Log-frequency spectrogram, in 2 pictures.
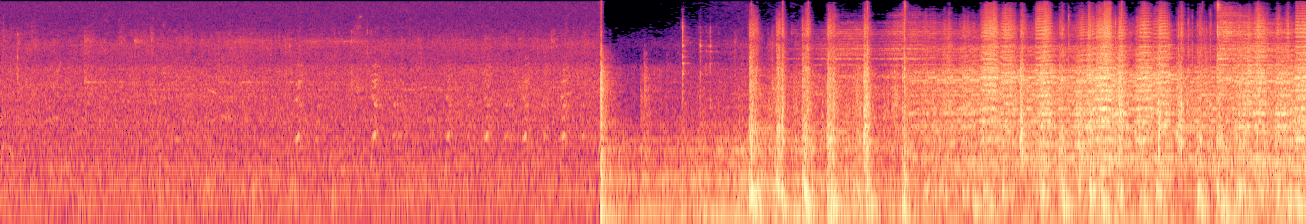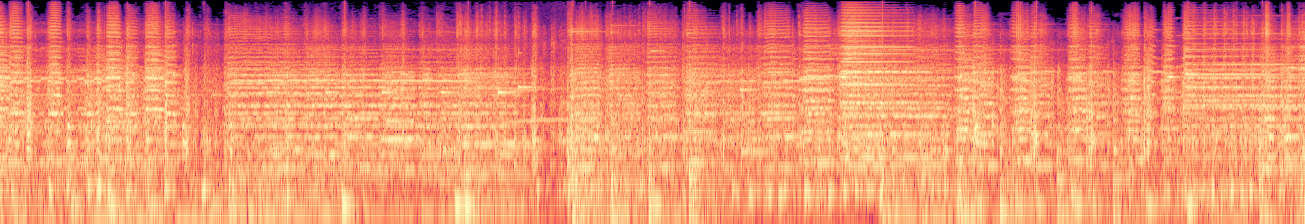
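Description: A high school marching band starts its field show about six seconds in with a sudden loud hit, then plays on with brass chords over the drumline and front-ensemble mallet percussion. Before it starts there is only low, steady background noise.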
